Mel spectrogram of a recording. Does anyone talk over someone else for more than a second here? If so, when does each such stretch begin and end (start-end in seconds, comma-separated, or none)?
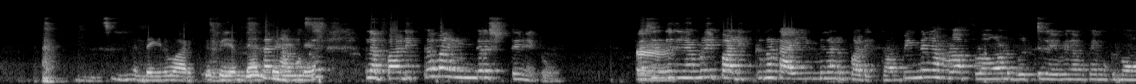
1.4-3.1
